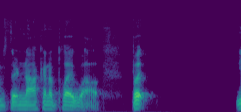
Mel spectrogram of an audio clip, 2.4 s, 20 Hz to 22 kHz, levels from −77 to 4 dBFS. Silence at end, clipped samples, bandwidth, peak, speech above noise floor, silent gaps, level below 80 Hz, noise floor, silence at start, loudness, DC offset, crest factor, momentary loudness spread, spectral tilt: 0 s; under 0.1%; 12.5 kHz; -10 dBFS; 56 dB; none; -68 dBFS; -84 dBFS; 0 s; -29 LUFS; under 0.1%; 20 dB; 14 LU; -7 dB/octave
